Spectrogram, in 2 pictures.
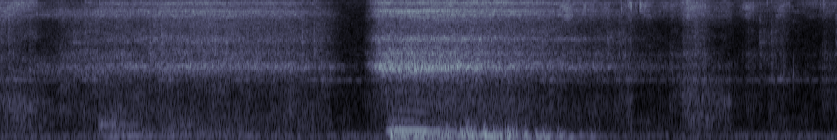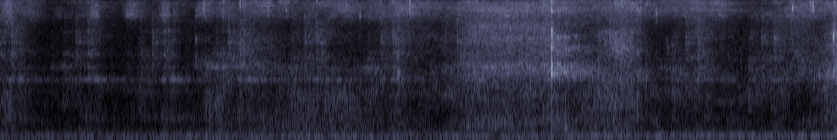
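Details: Dog crying indoors while another dog is in labour; one loud, low, whining cry lasts about a second and slides downward in pitch, followed by a quiet room with a steady low hum and faint rustling.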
